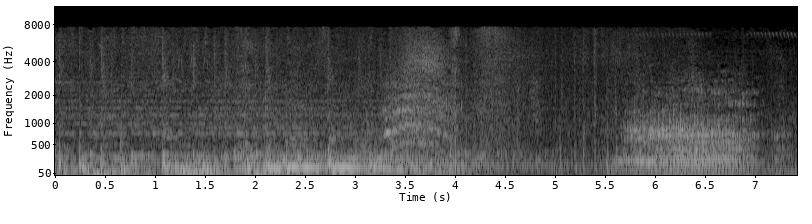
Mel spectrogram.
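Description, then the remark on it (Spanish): An elephant approaches with deep, loud rumbling calls and roaring bellows, swelling in a couple of heavy bursts as it draws near, with no one speaking. “Se asusta con el sonido de un elefante que se acerca.”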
